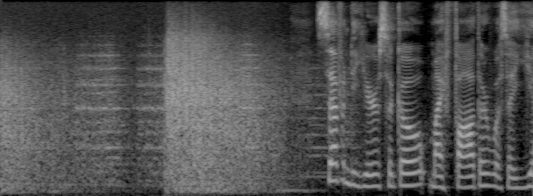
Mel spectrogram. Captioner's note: bombs exploding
